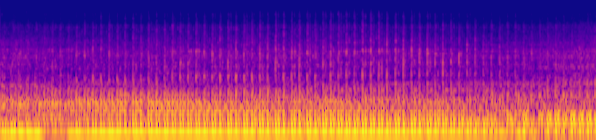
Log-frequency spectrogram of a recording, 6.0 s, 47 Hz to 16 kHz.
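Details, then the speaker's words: 2017 Can-Am Outlander 1000 at 2k miles, running after first valve adjustment (exhaust .006", intake .004") and radiator refill: deep, even V-twin thrum at steady speed, no ticking or clatter; runs smooth. "This will be started up after adjusting the valves."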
